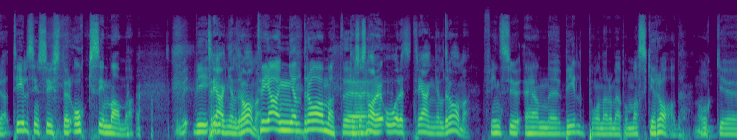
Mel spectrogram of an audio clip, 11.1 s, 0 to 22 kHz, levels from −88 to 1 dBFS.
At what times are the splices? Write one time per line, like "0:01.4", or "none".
none

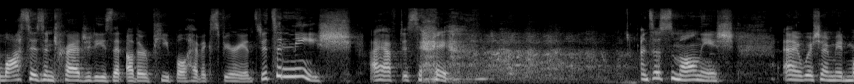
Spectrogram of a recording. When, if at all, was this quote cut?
0:03.6

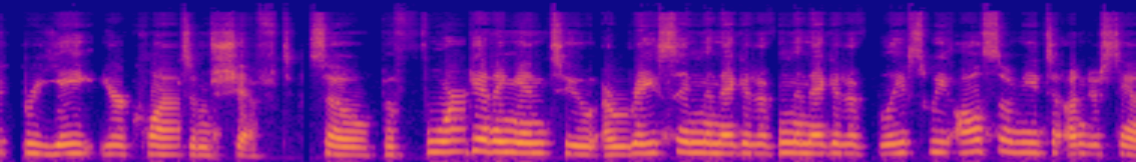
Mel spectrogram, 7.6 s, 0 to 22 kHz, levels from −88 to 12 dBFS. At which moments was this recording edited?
0:02.0
0:05.2

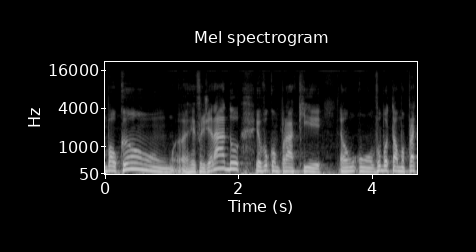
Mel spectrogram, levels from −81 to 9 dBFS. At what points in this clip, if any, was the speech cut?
none

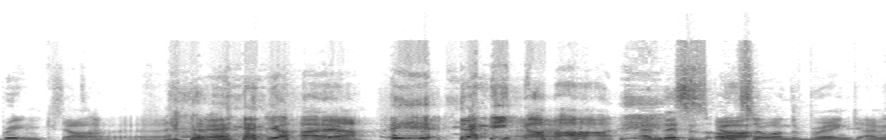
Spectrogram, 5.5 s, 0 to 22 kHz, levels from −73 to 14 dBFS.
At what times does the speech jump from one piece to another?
0:01.7

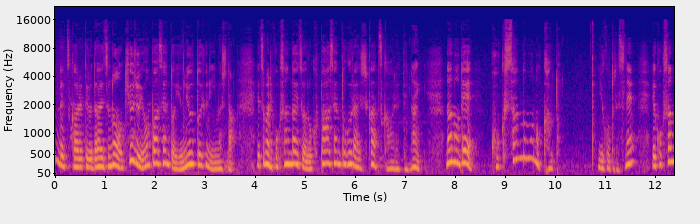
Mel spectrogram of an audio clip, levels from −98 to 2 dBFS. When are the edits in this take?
none

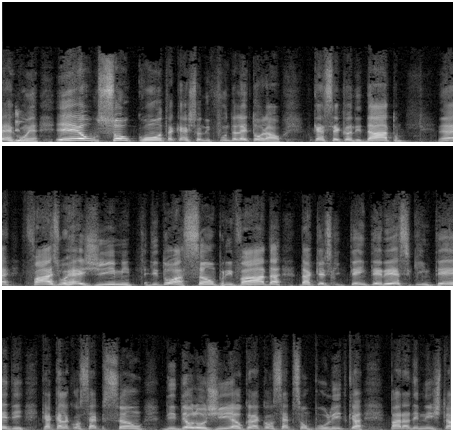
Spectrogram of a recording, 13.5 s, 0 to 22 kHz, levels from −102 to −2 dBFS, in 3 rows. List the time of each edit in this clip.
0:03.1
0:05.9

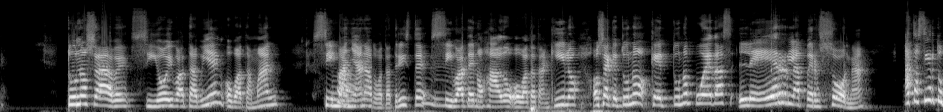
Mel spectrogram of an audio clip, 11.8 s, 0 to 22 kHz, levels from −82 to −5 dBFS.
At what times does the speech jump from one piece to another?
0:04.6

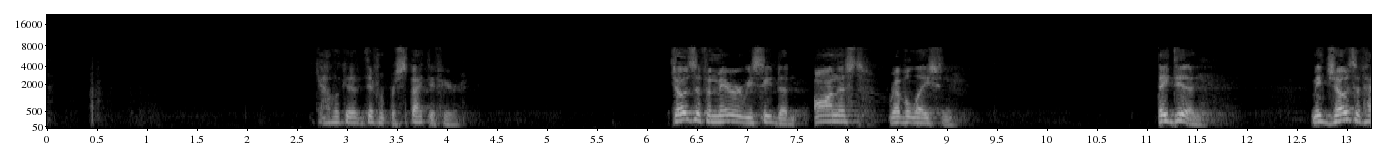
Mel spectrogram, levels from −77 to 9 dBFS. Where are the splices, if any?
0:07.6

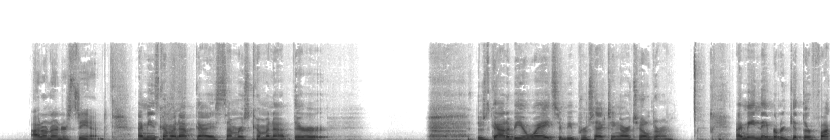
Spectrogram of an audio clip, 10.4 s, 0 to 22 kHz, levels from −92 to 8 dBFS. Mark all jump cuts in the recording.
0:02.0

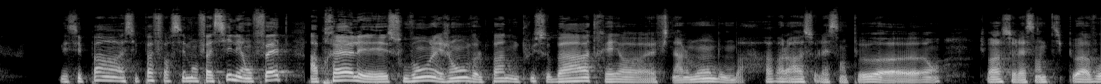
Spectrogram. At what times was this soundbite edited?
none

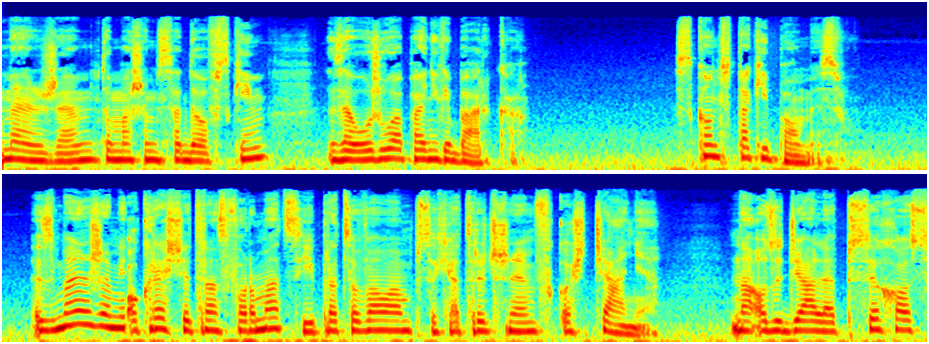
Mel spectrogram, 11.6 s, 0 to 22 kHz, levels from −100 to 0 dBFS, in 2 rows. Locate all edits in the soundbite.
0:02.7
0:06.5
0:08.3

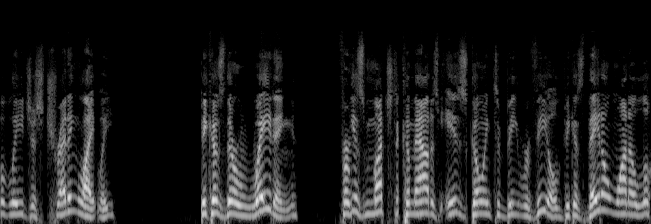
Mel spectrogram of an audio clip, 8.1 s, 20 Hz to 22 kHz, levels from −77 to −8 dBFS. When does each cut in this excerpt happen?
0:04.4
0:05.5

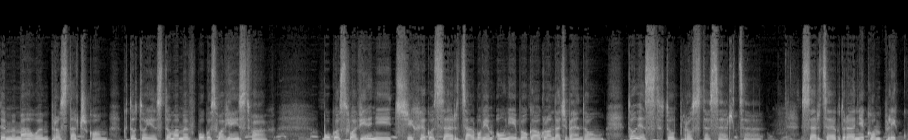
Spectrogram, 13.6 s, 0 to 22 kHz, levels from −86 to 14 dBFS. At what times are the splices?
none

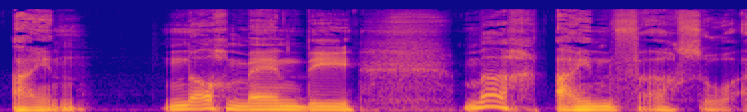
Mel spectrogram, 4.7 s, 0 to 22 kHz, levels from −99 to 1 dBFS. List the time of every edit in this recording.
0:01.4
0:03.4

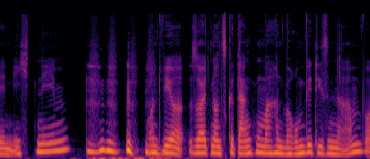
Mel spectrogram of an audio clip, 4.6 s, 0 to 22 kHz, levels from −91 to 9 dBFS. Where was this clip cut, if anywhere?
none

